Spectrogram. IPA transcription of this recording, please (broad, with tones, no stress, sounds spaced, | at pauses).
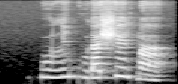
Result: k͡p u˦ l i˦ b u˧ ɾ a˦ ʃ ɛ̃˦˨ k͡p ã˨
